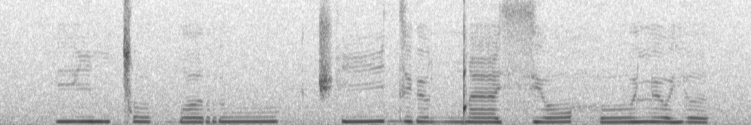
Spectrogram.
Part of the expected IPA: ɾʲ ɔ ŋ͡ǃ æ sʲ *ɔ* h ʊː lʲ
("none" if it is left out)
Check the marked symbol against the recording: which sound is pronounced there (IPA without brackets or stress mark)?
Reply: ɔ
